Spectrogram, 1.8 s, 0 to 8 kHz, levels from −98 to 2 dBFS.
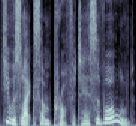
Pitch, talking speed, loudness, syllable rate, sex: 205 Hz, 230 wpm, -18 LUFS, 5.2 syllables/s, female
